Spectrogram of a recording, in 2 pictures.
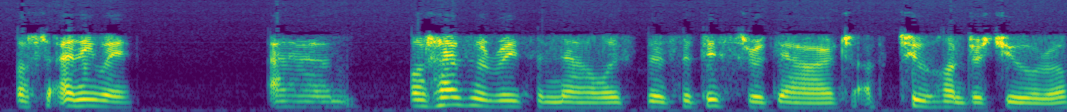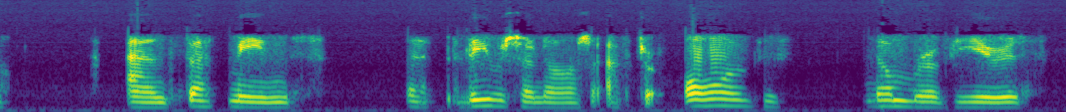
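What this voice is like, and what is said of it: Irish Tipperary accent. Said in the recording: “I've lost the accent long ago. ... And I have a Tipperary accent now.”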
